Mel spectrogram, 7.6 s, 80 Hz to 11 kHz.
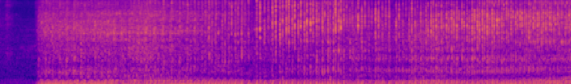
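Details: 20+ year old carbureted Harley-Davidson twin, refreshed after sitting with new fluids, fuel lines and carburetor: quick catch and deep steady loping idle with no misses or stumbles; healthy start and idle.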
